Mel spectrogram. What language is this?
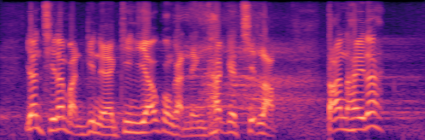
Cantonese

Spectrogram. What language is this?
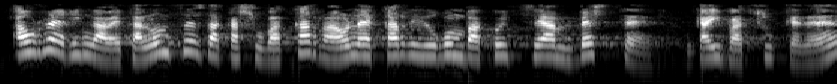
Basque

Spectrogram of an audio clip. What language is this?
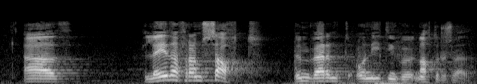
Icelandic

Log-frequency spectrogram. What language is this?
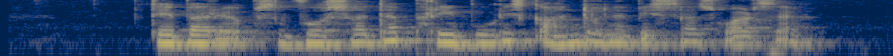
Georgian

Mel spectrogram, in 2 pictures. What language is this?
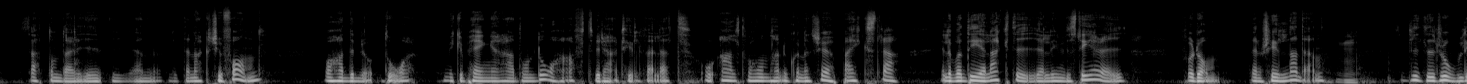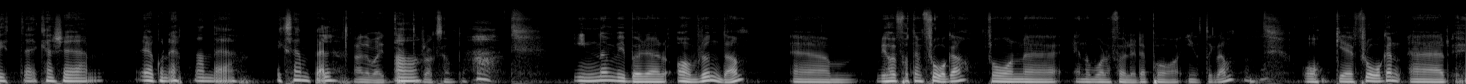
Swedish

